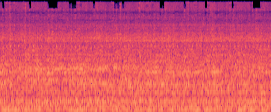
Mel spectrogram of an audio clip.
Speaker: Yeah, but definitely runs good. Love it.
